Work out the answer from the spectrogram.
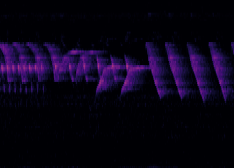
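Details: Canary song: a quick string of repeated high pulsed notes, short whistled slurs, then a slower series of five loud downward-sweeping notes in a steady rhythm.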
